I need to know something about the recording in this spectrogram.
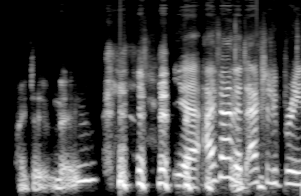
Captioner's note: laughing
